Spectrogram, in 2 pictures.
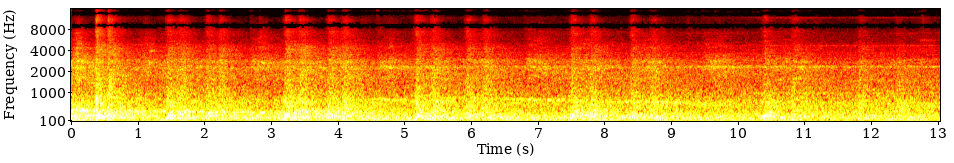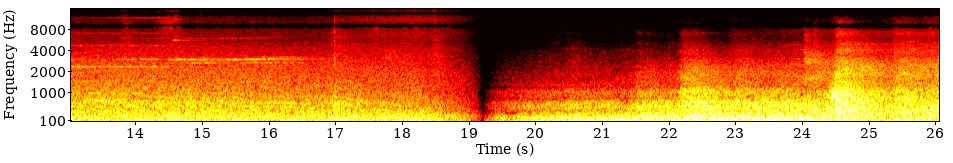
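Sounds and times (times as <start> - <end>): subway train running: 0.0 - 26.0
high brake squeal: 12.6 - 16.6.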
